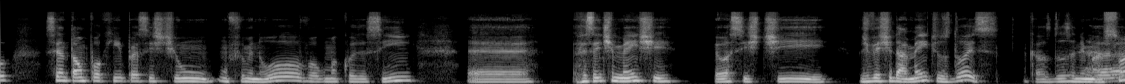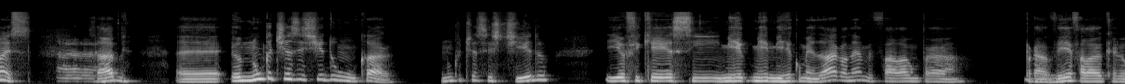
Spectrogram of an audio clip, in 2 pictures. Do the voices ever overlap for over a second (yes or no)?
no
